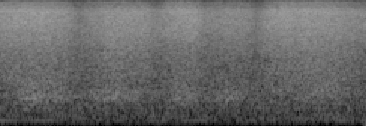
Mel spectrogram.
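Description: A cloth wiping chalk off a blackboard in repeated back-and-forth strokes, a rubbing hiss that swells with each stroke.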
